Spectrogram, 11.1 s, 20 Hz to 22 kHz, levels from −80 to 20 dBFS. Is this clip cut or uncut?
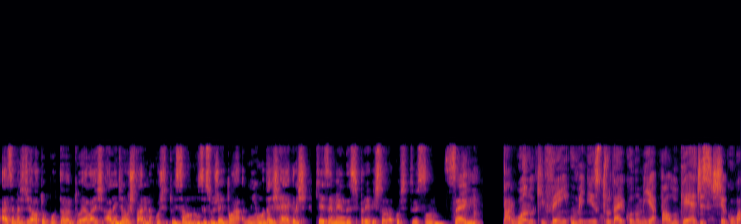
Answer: cut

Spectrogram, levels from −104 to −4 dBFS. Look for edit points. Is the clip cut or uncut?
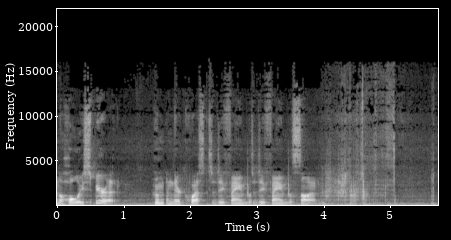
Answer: cut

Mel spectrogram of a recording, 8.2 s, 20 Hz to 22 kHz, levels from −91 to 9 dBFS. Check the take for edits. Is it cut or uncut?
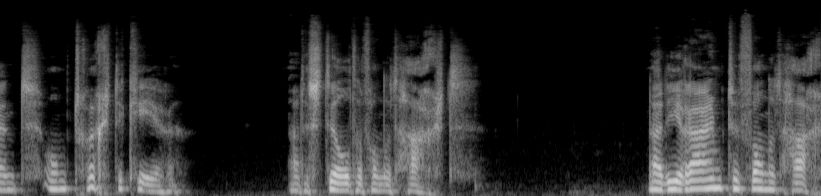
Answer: uncut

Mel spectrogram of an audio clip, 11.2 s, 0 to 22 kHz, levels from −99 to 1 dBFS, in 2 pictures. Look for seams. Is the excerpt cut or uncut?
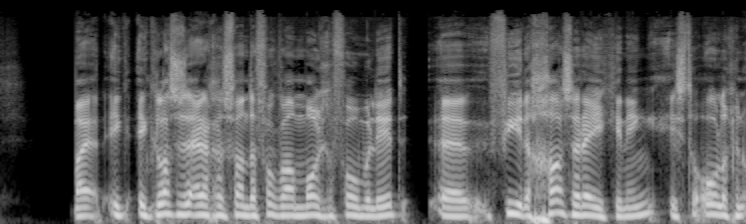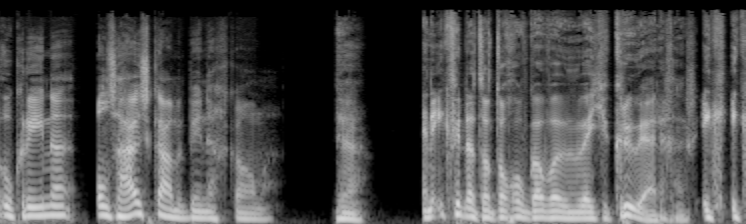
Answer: cut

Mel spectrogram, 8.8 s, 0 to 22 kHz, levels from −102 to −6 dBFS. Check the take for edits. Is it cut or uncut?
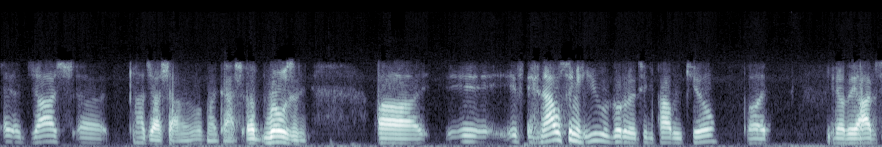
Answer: cut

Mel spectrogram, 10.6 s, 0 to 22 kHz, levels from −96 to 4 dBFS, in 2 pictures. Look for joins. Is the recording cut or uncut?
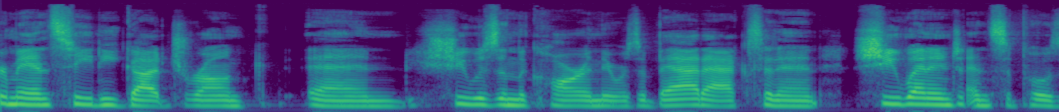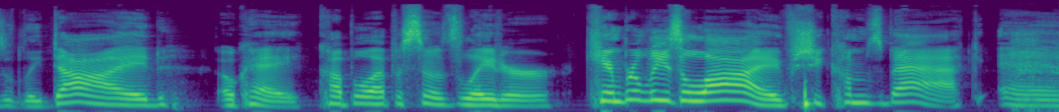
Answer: cut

